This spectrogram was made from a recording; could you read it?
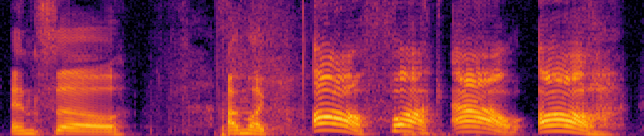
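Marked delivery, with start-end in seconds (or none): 1.6-3.1 loud, high yelps of pain; faked pain. Player hit by a ball, hammed-up pain. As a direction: oversell the injury. Acting hurt to prank friend.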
